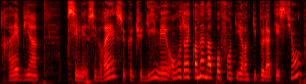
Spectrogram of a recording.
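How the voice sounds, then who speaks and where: A woman's medium-pitched voice with very wide pitch swings at a very slow pace, in a very clean recording with a silent background. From Moselle, eastern France. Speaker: club discussion moderator. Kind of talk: group discussion. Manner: hesitant.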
